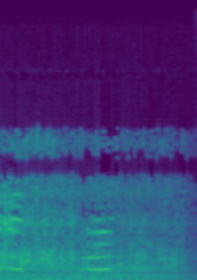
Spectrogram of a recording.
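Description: A flock of wild cranes on winter migration in Israel calling together, a dense chorus of honking cries that keeps going and fades slightly toward the end, with no people talking.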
